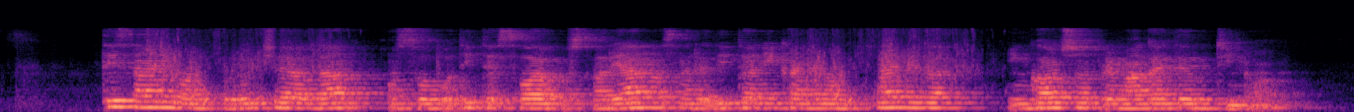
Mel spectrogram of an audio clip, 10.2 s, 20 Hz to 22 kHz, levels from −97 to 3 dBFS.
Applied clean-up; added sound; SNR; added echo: neural separator model SepFormer DNS4.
